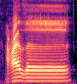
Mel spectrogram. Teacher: আইন হলকের মধ্যখান থেকে উচ্চারণ হবে হলক অর্থাৎ গলার মধ্যখান থেকে একটু চাপ দিয়ে উচ্চারণ করতে হবে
